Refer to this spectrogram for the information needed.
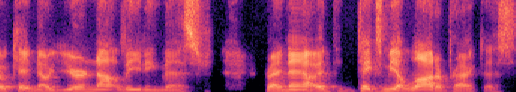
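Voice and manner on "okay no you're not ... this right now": normal talking voice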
